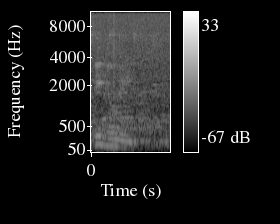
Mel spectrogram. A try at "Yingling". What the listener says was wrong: Yingling, not Dingling. Don't say Dingling. Yingling. With a Y.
